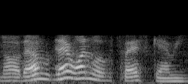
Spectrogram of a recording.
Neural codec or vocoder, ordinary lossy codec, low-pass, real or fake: codec, 16 kHz, 0.9 kbps, LongCat-Audio-Codec; AAC, 16 kbps; 7.2 kHz; fake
